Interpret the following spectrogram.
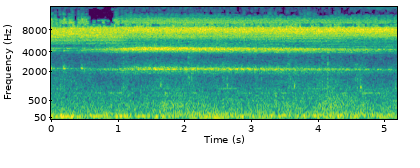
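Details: Evening cicadas singing on 22 July 2022. A continuous, steady, high shrill drone with layered tones lasts through the whole stretch, with faint low background noise.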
